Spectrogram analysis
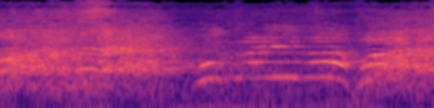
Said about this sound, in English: Kherson residents have been flocking to the city's central square with Ukrainian flags to cheer and celebrate the victory.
